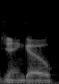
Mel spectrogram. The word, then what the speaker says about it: Django: the D is silent Django, like, outfit, like the frills.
